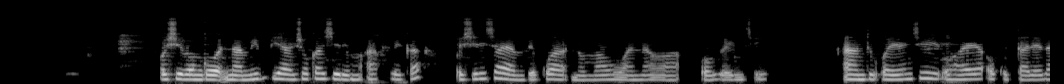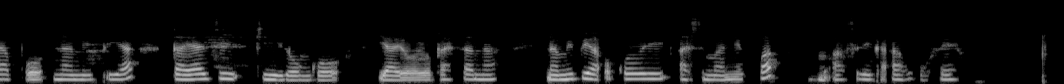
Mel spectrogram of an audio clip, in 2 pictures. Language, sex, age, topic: Oshiwambo, female, 25-35, agriculture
